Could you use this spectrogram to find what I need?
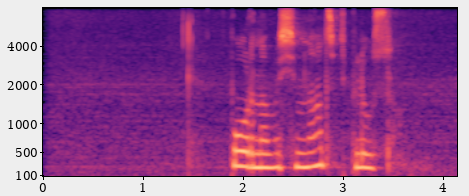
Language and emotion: Russian, neutral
